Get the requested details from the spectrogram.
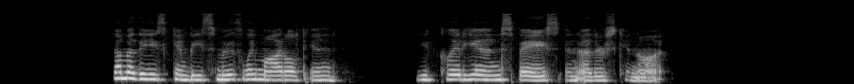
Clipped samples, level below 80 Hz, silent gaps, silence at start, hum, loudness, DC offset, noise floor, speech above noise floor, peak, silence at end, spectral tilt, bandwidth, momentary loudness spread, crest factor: under 0.1%; -62 dBFS; none; 1.15 s; none; -17 LUFS; under 0.1%; under -90 dBFS; over 74 dB; -2 dBFS; 1.95 s; -8 dB/octave; 11.5 kHz; 8 LU; 16 dB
